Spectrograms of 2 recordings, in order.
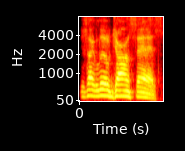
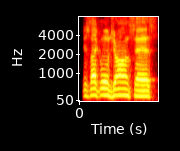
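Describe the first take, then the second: First: Slow drawn-out hype shout; [name] shout. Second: Quick hype-man yell; [name] shout. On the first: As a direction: yell it like a crunk hype man. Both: Retold or imitated.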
